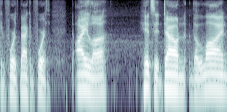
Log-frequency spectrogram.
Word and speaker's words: Ajla: Like Isla Fisher, the actress. No, it's spelled a little bit differently. It's like AJLA or ALJA. Something, one of those spellings. Let's see. Yeah, AJLA, Isla.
